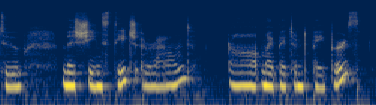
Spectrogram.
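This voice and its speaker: Here a woman speaks with a non-native accent. Her pace is fairly slow. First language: not English. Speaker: scrapbooking youtuber. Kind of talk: tutorial. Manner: hesitant, many fillers.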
